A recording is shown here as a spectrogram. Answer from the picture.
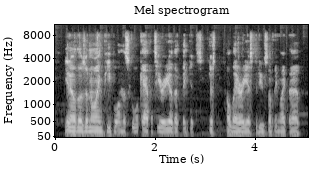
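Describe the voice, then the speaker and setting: Over background music, a man with a fairly low voice talks at a fairly quick pace in a flat monotone. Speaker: gaming streamer. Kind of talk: casual gameplay livestream commentary. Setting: livestream.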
